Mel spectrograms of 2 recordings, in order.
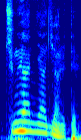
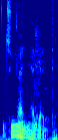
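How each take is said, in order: First: High, slow, emphatic statement; high-pitched and deliberate, falling at the end; emphatic answer. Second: Very low, soft repeat; quiet low aside; hushed echo. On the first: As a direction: announce it raised and drawn out. States answer, then repeats it low. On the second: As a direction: drop right down and repeat it quietly. Same answer repeated low and soft. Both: Real, not acted.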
